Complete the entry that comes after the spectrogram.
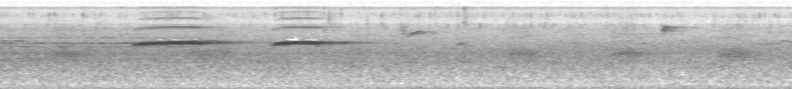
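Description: A bird calling: two long whistled notes about a second apart, with a few faint short chirps later, over low background hiss.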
